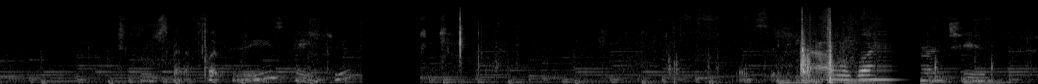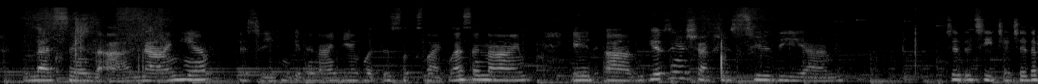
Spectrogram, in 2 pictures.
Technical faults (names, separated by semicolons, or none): long network dropout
